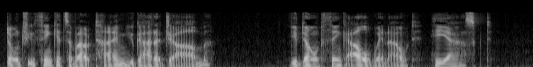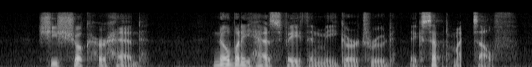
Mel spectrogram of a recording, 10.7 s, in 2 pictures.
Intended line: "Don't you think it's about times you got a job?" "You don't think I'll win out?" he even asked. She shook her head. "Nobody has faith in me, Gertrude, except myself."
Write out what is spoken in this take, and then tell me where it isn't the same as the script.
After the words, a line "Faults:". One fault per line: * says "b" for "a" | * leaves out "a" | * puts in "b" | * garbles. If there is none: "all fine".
"Don't you think it's about time you got a job?" "You don't think I'll win out?" he asked. She shook her head. "Nobody has faith in me, Gertrude, except myself."
Faults:
* says "time" for "times"
* leaves out "even"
